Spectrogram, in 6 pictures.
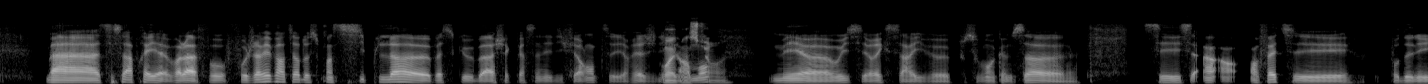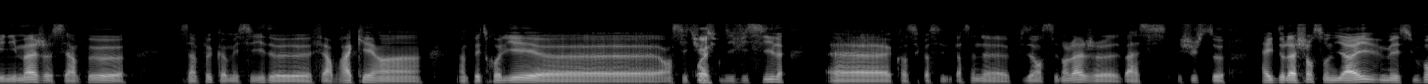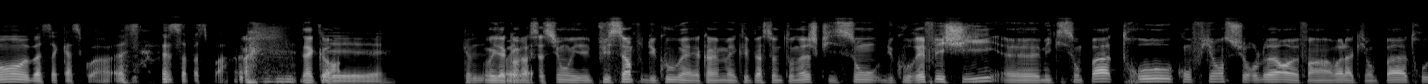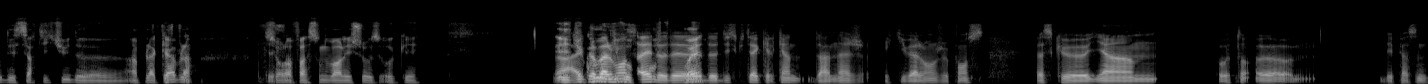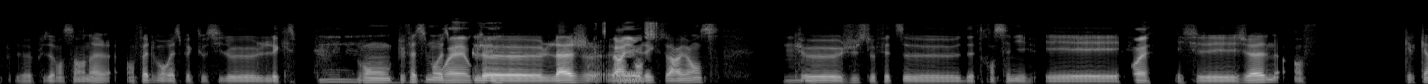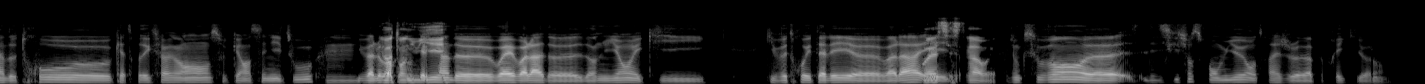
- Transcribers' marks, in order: drawn out: "heu"; laughing while speaking: "Ouais, d'accord"; chuckle; laughing while speaking: "ça passe pas"; stressed: "réfléchies"
- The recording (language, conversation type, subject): French, podcast, Comment te prépares-tu avant une conversation difficile ?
